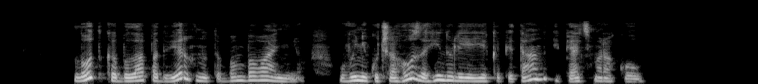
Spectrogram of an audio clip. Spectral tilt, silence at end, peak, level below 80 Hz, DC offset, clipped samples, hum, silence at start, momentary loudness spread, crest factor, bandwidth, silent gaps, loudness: -6.5 dB/octave; 1.15 s; -4 dBFS; -58 dBFS; under 0.1%; under 0.1%; none; 0.75 s; 10 LU; 16 dB; 7.8 kHz; 3.07-3.11 s, 3.34-3.39 s; -19 LUFS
